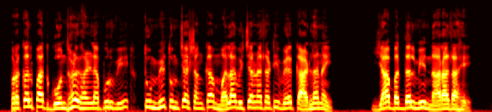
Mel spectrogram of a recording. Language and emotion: Marathi, angry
